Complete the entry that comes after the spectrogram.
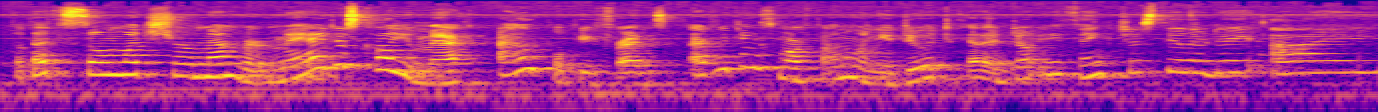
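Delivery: dog prattles on to the grumpy leprechaun; chatty dog voice. A narrator's reading. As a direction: babble on cheerfully without a break. Voicing Lucky chattering on.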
